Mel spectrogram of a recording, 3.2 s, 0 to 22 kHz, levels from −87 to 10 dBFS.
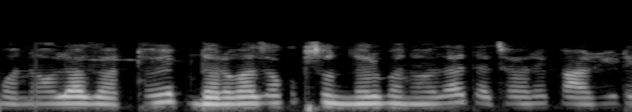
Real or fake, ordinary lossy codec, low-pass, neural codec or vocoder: real; none; 5.4 kHz; none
